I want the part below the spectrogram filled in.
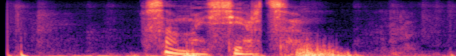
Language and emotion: Russian, sad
